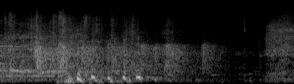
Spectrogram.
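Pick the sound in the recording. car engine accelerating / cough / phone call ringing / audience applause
audience applause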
